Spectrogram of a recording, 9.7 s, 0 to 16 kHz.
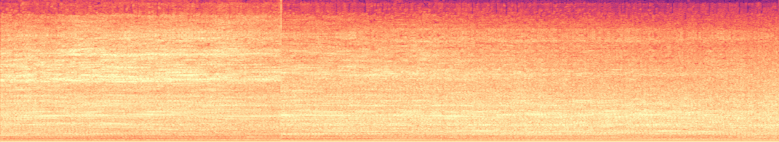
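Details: Ransomes Jaguar 4000 diesel commercial mower from the 1980s–90s, restored after 20–25 years in a junkyard with the hydraulics rebuilt, started after glow plug heating. It gives a steady, even diesel idle with a deep, constant drone and no knocks or misses. Normal diesel idle.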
